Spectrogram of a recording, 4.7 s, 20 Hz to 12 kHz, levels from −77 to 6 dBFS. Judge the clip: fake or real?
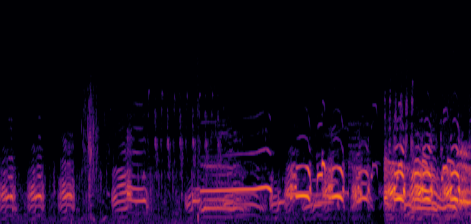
real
